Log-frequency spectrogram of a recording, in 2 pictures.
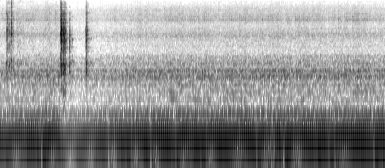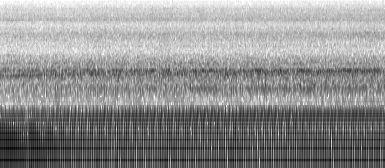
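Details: NA Mazda Miata after air flow meter tuning and idle screw adjustment: a couple of clicks, then the idle settles to a steady, even low hum with no hunting or dips; idle normal.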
